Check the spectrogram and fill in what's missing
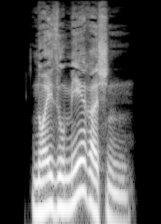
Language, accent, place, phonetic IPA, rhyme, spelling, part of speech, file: German, Germany, Berlin, [ˌnɔɪ̯zuˈmeːʁɪʃn̩], -eːʁɪʃn̩, neusumerischen, adjective, De-neusumerischen.ogg
- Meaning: inflection of neusumerisch: 1. strong genitive masculine/neuter singular 2. weak/mixed genitive/dative all-gender singular 3. strong/weak/mixed accusative masculine singular 4. strong dative plural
